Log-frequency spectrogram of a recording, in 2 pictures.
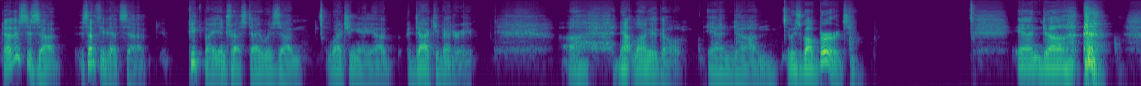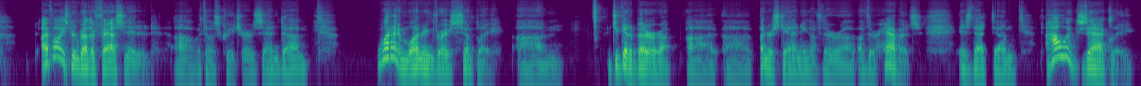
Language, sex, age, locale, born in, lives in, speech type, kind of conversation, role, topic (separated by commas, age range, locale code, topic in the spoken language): English, male, 70-74, en-US, United States, United States, read, expert-assistant, asker, How do birds navigate during long migrations?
